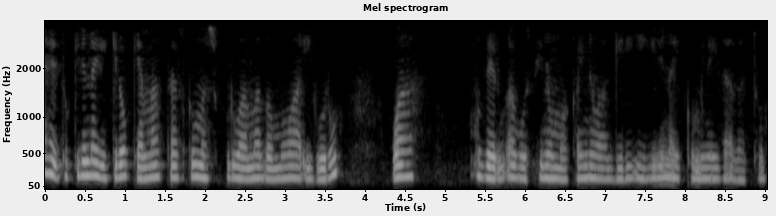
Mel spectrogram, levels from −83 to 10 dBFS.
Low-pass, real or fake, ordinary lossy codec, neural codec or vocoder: 3.6 kHz; fake; MP3, 16 kbps; vocoder, 22.05 kHz, 80 mel bands, WaveNeXt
